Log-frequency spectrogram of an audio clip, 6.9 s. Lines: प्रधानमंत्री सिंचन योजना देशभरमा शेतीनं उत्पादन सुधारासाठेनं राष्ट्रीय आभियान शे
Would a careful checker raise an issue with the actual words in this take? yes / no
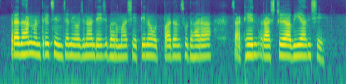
no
